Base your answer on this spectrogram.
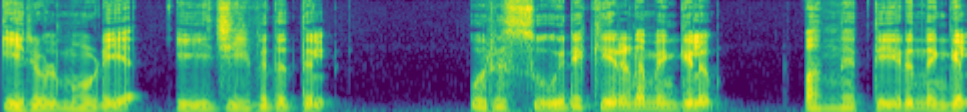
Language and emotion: Malayalam, sad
